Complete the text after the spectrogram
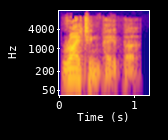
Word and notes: writing paper: British English

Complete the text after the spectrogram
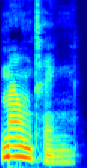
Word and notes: mounting: British English

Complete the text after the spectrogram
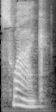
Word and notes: swag: British English

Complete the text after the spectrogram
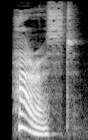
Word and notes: harassed: British English

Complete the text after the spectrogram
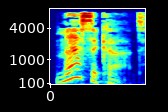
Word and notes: massicot: British English

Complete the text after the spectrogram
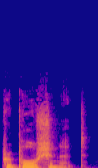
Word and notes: proportionate: British English

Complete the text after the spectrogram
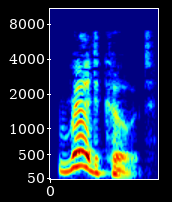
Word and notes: redcoat: British English

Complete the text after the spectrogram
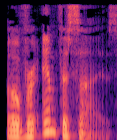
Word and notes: overemphasise: British English

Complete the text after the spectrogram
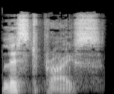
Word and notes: list price: British English

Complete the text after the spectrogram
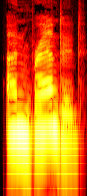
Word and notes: unbranded: American English

